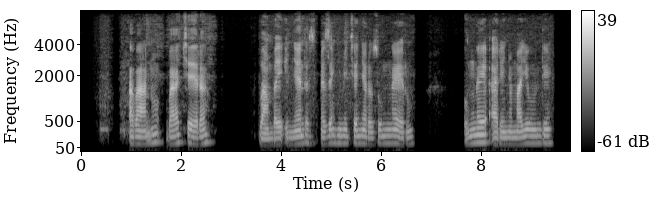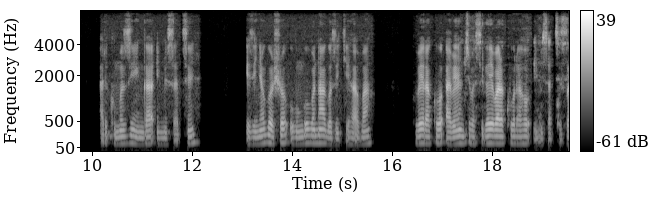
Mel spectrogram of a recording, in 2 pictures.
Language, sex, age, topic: Kinyarwanda, male, 25-35, government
